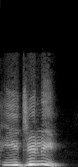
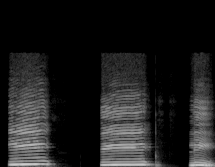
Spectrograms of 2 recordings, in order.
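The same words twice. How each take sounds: First: ईजीली with a "j" sound, "ee-jee-lee"; hard "j" in the middle of ईजीली; common mispronunciation. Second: ईजीली drawn out as "eee-zeee-leee"; very slow ईजीली in three separate syllables; all sounds long. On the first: Retold or imitated. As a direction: imitate the mistaken "eejily" for ईजीली. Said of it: "एस को हमेशा जी पढ़ लेते हैं". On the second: Shown as a demonstration. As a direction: stretch every vowel of ईजीली, with z for j. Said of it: "इसमें सब कुछ बड़ा है".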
